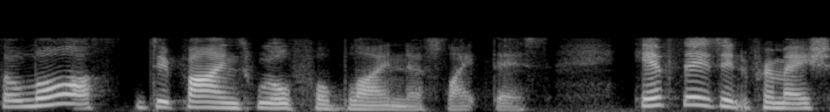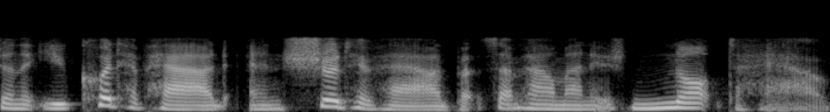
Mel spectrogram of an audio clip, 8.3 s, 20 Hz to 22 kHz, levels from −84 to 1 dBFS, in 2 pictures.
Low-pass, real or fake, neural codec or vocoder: 5.4 kHz; fake; codec, 16 kHz, 0.5 kbps, X-Codec, WavLM features, trained on Multilingual LibriSpeech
